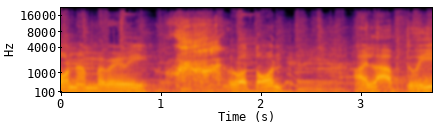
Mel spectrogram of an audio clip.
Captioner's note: growling sound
